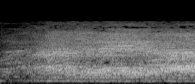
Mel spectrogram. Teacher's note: huruf ra yang mengalami imalah ya, walaupun asalnya maftuhah, maka hilanglah sifat tafkhimnya, ya. Jadi kita baca majri tanpa tafkhim.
